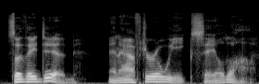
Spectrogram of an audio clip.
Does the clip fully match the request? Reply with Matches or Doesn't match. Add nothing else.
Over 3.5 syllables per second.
Matches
